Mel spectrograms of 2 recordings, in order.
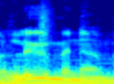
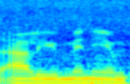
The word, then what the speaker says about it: aluminium: I was just uh talking about the word aluminum or aluminum as some of you would call it, which is wrong. Aluminum was only created as a word because people couldn't pronounce aluminium correctly and then justified it to themselves instead of accepting they were wrong.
